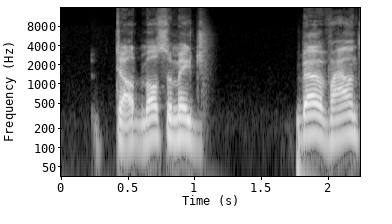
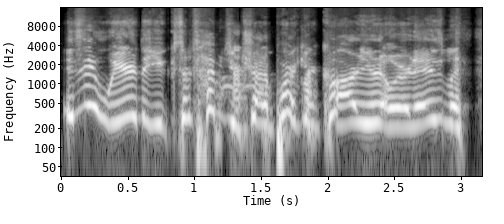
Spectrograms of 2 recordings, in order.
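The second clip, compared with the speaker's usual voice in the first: high, strained fake-tearful stand-up bit; trying not to cry; 11 semitones higher than usual. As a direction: tell the joke while choking back mock sobs. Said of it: "keep trying not to cry throughout my set".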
